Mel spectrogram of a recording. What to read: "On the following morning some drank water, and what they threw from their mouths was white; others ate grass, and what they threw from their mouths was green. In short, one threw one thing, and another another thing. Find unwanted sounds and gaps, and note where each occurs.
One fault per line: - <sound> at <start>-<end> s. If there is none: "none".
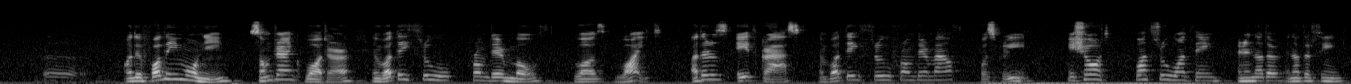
- cough at 0.4-0.9 s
